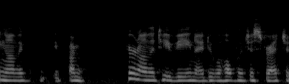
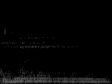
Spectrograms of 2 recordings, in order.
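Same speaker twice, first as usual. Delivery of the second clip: tense hum; 6 semitones lower, 11 dB quieter than usual. Retold or imitated. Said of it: "It's like".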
